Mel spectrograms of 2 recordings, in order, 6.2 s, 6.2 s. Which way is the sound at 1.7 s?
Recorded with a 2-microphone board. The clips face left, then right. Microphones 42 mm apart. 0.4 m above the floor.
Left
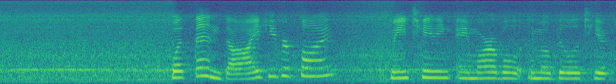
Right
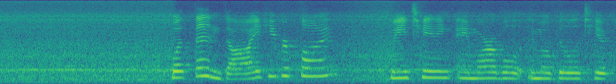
15° left (ahead or behind).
